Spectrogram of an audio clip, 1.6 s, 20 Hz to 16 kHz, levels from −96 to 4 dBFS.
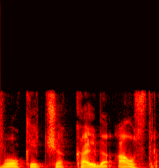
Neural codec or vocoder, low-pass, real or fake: none; 7.2 kHz; real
